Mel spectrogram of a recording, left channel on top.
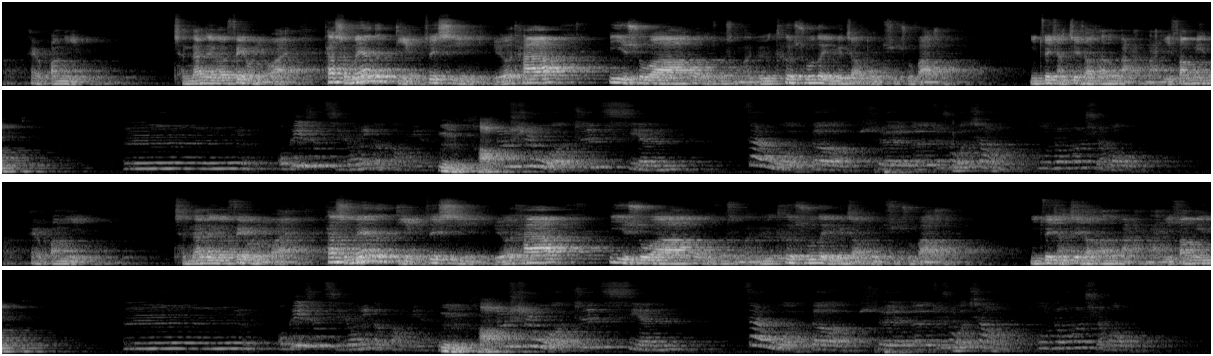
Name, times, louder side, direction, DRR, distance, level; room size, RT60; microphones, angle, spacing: voice 1, 0.3-0.8 1.7-5.6 6.1-9.5 10.3-12.1 16.5-17.0 21.6-21.7, equal, 60° left, 1 dB, 0.8 m, -23 dB
voice 2, 13.3-16.4 17.0-18.9 19.5-23.5, left 1 dB, 10° right, -6 dB, 2.0 m, -37 dB
9.2 x 3.2 x 4.4 m, 1.4 s
head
